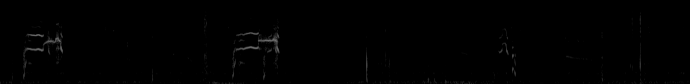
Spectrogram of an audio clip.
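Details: Osprey calling from a nest watched by camera in Charlo, Montana, in July 2018: two separate high whistled chirps about two seconds apart, each with a slight upward inflection, with faint rural background noise.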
